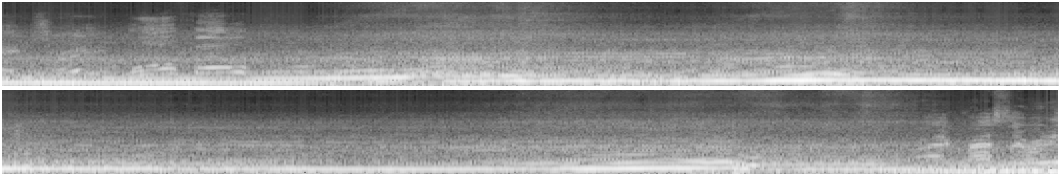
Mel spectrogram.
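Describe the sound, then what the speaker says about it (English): A Porsche accelerates to road speed, its engine note climbing and holding as a steady drone through the cabin, with voices talking over it nearly throughout. "The noises this thing makes, right? Blow off valve?"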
